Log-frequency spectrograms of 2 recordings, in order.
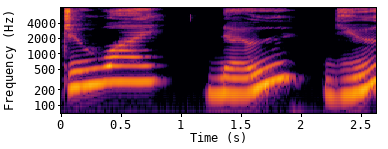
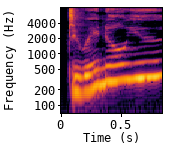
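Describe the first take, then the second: First: Do, I, know, you, each separate; slow teacher model of "Do I know you"; word by word. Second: Said in the usual way. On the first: Shown as a demonstration. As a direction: say "Do I know you" with a pause after every word. Teacher repeats phrase word by word.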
